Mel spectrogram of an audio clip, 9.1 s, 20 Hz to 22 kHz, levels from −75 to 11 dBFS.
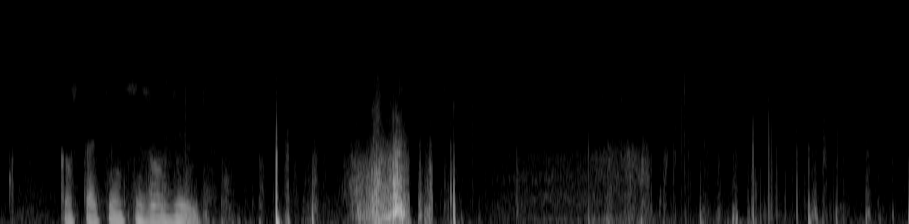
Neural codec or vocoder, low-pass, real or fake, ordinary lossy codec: none; 7.2 kHz; real; Opus, 32 kbps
